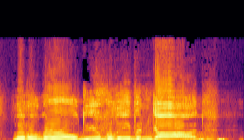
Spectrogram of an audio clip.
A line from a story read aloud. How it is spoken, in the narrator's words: Fosdick, who was only a passerby watching from below, called out to the girl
